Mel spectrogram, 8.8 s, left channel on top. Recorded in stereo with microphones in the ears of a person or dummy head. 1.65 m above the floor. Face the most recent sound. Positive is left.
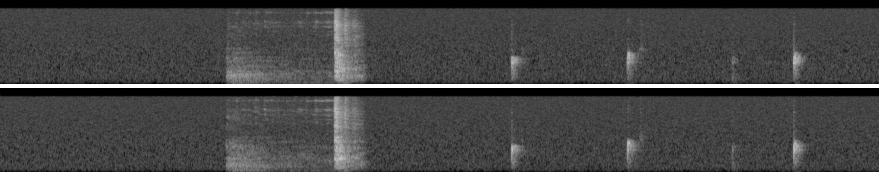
turn(degrees=-5)  # may be behind; listen again after turning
